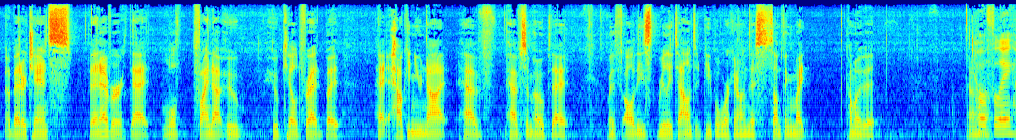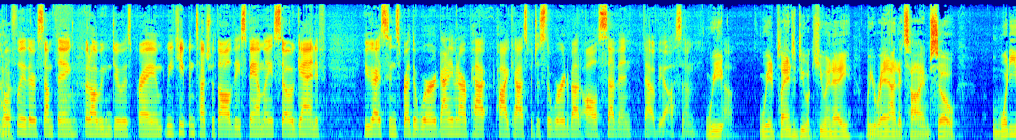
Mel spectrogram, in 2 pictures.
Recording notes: To a live audience for the Philadelphia Podcast Festival.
